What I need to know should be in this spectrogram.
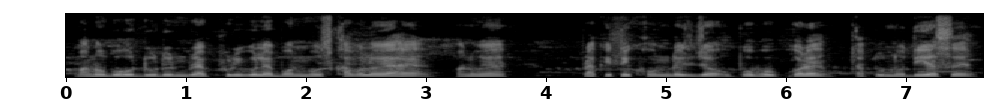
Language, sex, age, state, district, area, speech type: Assamese, male, 60+, Assam, Udalguri, rural, spontaneous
